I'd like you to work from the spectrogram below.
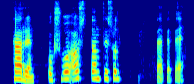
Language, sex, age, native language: Icelandic, female, 40-49, Icelandic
